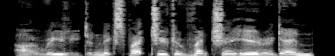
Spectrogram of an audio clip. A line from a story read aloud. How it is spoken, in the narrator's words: purred Buster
